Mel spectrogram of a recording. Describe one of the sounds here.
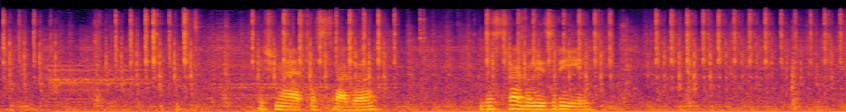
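Metal parts of an engine rattle and clank as they are worked on.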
